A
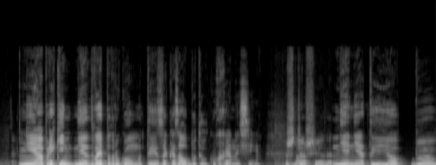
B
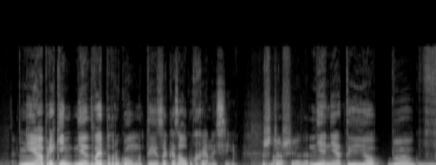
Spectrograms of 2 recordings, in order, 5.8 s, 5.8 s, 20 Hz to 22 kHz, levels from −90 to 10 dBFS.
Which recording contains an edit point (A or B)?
B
